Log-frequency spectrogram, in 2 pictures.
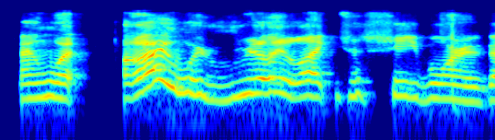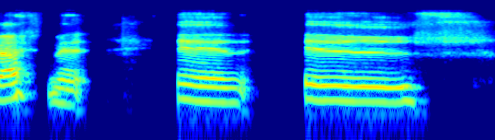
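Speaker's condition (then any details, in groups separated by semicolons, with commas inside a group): Cerebral palsy; mainly small motor coordination; speech not perfect, voice-activated software garbles speech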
